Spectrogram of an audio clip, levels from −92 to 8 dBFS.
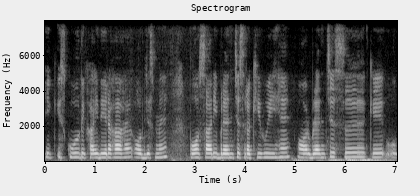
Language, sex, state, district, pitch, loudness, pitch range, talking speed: Hindi, female, Uttar Pradesh, Etah, 230 Hz, -15 LUFS, 225-240 Hz, 160 wpm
